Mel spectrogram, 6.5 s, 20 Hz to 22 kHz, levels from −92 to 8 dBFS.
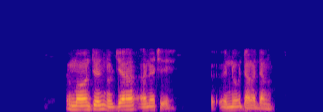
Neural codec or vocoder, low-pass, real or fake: none; 3.6 kHz; real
